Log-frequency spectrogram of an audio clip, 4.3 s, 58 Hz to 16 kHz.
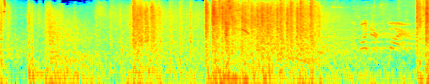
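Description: Dense automatic gunfire in a Halo 5 Guardians multiplayer match, loud rapid bursts of shots with booming impacts, continuous over several seconds, with a faint game voice near the end.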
